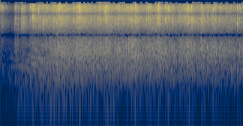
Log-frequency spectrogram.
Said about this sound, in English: That's where you clap.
